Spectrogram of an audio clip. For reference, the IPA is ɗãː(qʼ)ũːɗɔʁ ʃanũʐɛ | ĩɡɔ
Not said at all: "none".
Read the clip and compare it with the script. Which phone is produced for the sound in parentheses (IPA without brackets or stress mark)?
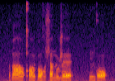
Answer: qʼ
